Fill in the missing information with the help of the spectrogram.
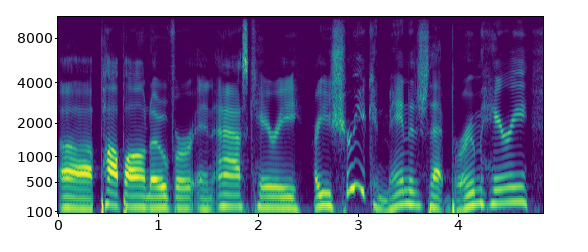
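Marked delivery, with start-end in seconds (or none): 2.6-4.7 fake, feigned show of utter caring concern. Acting out a question about managing a broom, mock concern. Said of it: "With just a voice of total and utter concern".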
